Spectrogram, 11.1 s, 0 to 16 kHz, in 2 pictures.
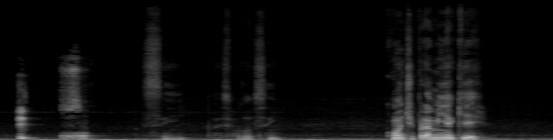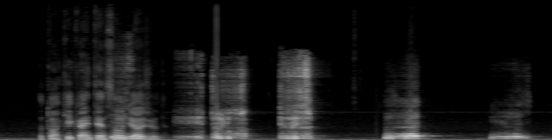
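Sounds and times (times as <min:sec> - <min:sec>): radio static bursts: 0:06.7 - 0:08.7.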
